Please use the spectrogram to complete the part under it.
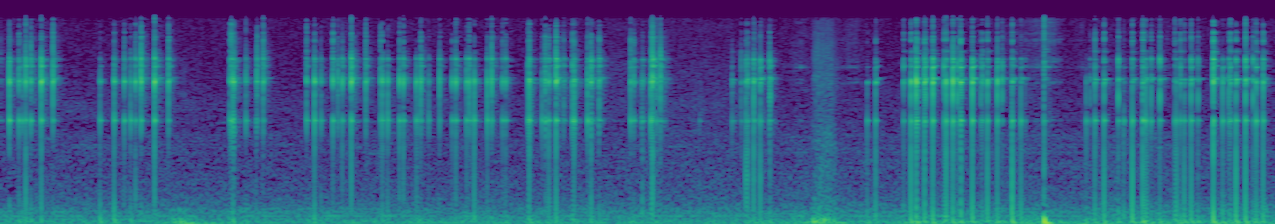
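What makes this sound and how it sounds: A hand-sized glass Izze sparkling water bottle, hollow and partly filled with orange liquid, is held in both hands and tapped with long nails. Quick, bright clicking taps come in clustered bursts, each with a high glassy ping that dies away almost instantly. Faint low handling thumps sit underneath.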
